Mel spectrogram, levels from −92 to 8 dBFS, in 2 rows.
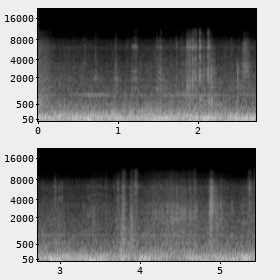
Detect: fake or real fake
